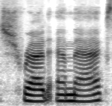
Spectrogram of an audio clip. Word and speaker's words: Shred MX: Her name is Ashley Harris and Ashley um has a wonderful background in her company which is called Shred MX. I'm pronouncing that correctly, right Ashley?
